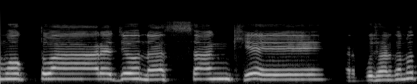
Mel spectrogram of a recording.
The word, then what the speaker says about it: সংখ্যে: Song খিয়ে, এ কারটা আছে ক্ষয়ের সাথে, যে অন্তস্থ ইয়টা আছে তার সাথে, সং খিয়ে। সং খেয়ে কিন্তু বলবো না, তাহলে জফলা হয়ে যাবে বা ডাবল খ হয়ে যাবে, সেটা ভুল উচ্চারণ।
